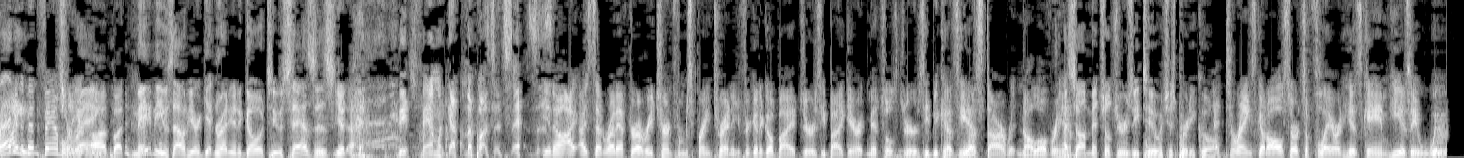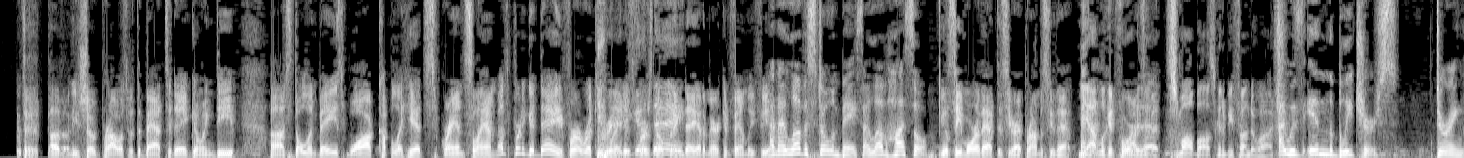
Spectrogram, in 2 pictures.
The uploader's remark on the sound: Wisconsin's Afternoon News is live from American Family Field following a blowout Brewers' win 10-0 over the Mets in the home opener!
